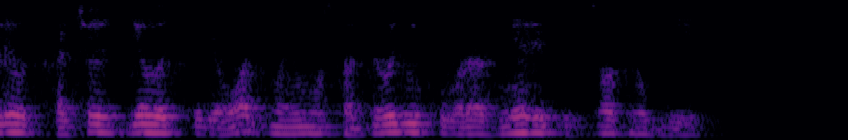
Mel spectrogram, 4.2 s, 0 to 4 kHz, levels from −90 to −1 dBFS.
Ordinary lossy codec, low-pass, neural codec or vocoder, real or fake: AAC, 24 kbps; 3.6 kHz; codec, 24 kHz, 0.9 kbps, DualCodec; fake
